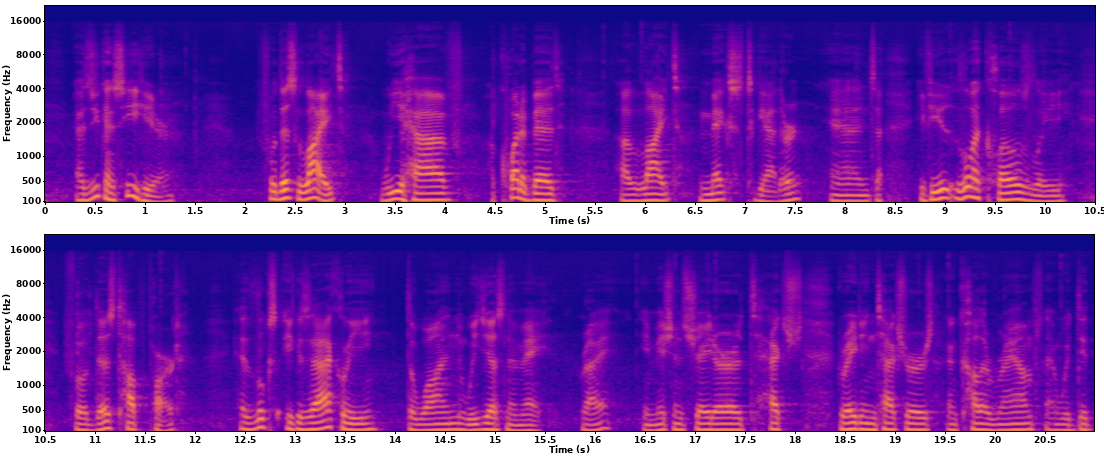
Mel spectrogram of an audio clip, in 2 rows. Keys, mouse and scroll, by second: 0.6-1.2 scroll up 4, 1.2-1.8 shift+middle drag, 1.8-2.6 scroll up 4, 3.9-4.5 scroll down 8, 4.5-5.0 middle drag, 5.0-5.6 scroll up 1, 5.6 click, 7.7-8.1 scroll down 2, 8.1-9.0 scroll up 5, 8.1-8.5 middle drag, 9.0-10.9 drag, 10.9 g, 11.9-12.6 scroll up 8, 12.6-15.7 middle drag, 16.4 click, 17.5-19.3 drag, 20.4 click.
